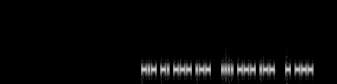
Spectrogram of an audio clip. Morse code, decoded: KNOW HOW TO

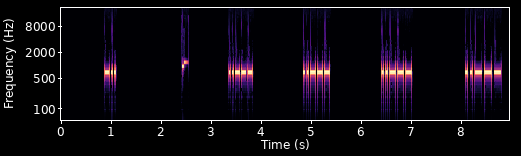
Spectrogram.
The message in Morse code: D 2222

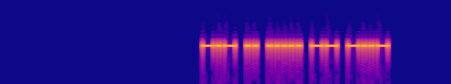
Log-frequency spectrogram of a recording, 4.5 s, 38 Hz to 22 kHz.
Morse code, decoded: KI5MX

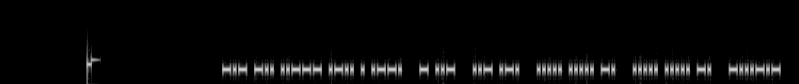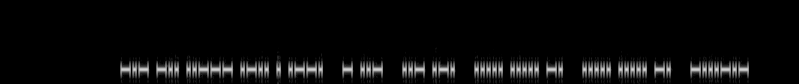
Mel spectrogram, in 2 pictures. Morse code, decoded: KD2LEP TU UR 55N 55N <BK> KD2LEP TU UR 55N 55N <BK>

